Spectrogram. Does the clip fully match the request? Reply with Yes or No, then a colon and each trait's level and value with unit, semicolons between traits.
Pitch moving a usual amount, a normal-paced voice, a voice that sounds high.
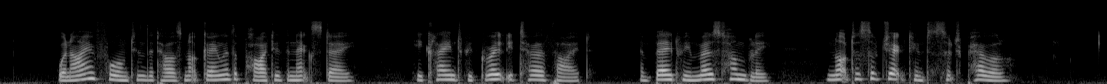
Yes: average, 3.1 semitones; average, 180 wpm; high, 205 Hz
